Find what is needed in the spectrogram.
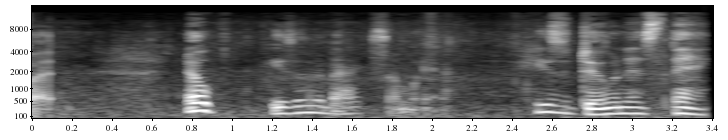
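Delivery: hushed whisper. Speaker whispers so he won't run up thinking he's getting fed; whispering. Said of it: "I'm just whispering".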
